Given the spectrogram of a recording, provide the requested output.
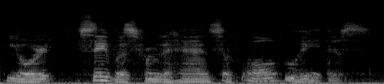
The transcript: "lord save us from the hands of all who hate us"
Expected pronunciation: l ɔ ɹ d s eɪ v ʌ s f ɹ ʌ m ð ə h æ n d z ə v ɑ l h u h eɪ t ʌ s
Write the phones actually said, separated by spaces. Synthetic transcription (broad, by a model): l ɔ ɹ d s eɪ v ʌ s f ɹ ʌ m ð ə h æ n d z ə v ɑ l h u h eɪ t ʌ s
